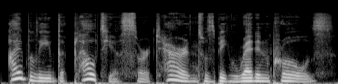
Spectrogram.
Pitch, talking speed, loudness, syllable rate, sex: 160 Hz, 195 wpm, -17 LUFS, 5.3 syllables/s, female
